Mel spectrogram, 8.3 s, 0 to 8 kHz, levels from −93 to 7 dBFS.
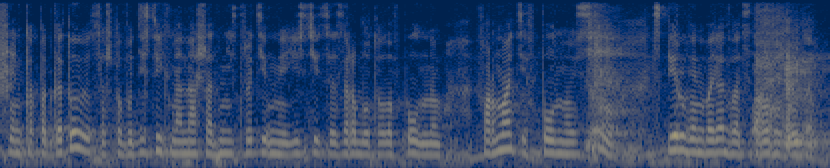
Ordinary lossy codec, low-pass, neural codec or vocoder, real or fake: none; none; codec, 16 kHz, 2 kbps, FreqCodec, larger model; fake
